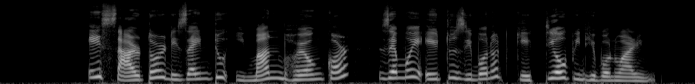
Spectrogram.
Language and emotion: Assamese, disgusted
